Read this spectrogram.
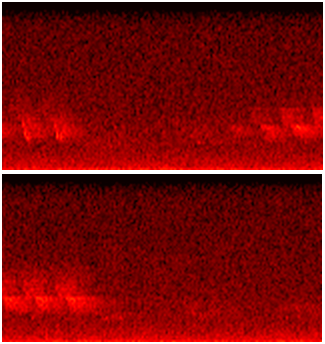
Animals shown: Ovenbird (Seiurus aurocapilla), Red-eyed Vireo (Vireo olivaceus)

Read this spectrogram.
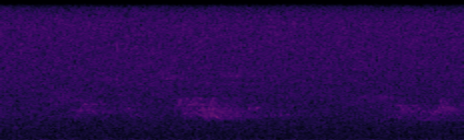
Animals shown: Red-eyed Vireo (Vireo olivaceus)

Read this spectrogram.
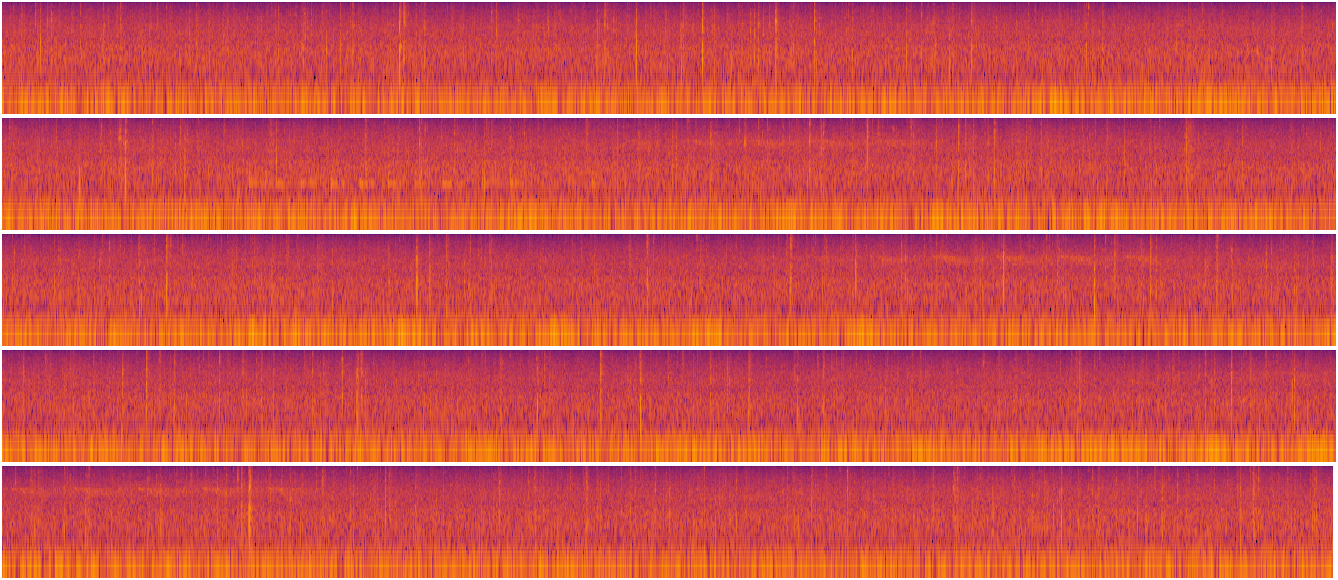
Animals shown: Yellow-bellied Sapsucker (Sphyrapicus varius), Ovenbird (Seiurus aurocapilla)

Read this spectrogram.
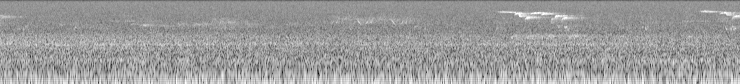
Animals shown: Brown Creeper (Certhia americana), Common Yellowthroat (Geothlypis trichas), Red-eyed Vireo (Vireo olivaceus)

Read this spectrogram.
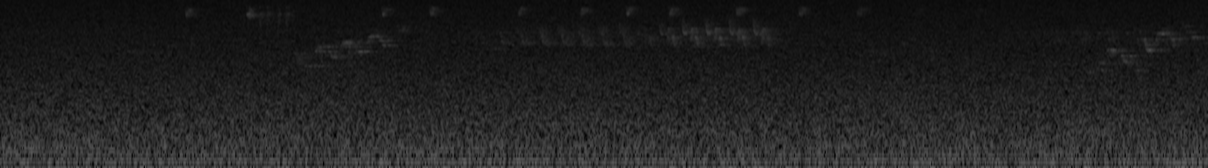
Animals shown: unidentified call, Ovenbird (Seiurus aurocapilla), Swainson's Thrush (Catharus ustulatus)

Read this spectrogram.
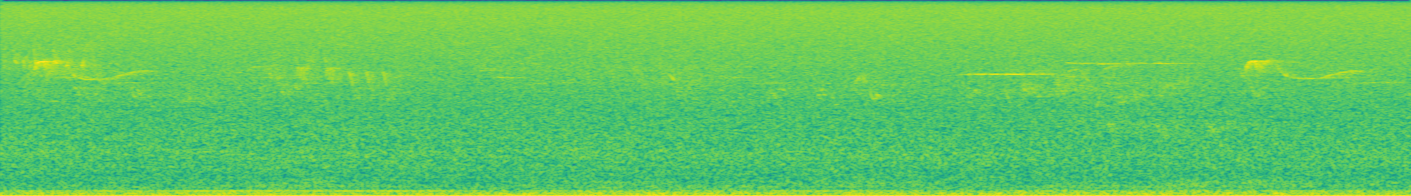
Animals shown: White-throated Sparrow (Zonotrichia albicollis), Mourning Warbler (Geothlypis philadelphia), Eastern Wood-Pewee (Contopus virens)

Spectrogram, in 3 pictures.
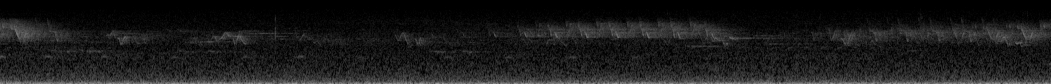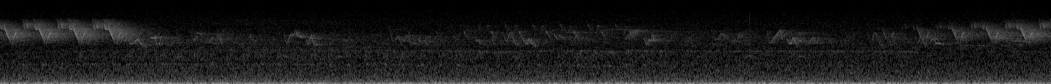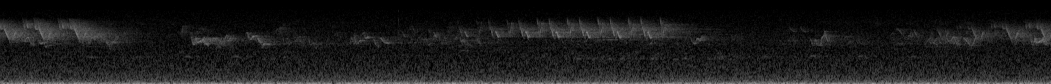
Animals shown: Ovenbird (Seiurus aurocapilla), Pileated Woodpecker (Dryocopus pileatus), American Crow (Corvus brachyrhynchos), Red-eyed Vireo (Vireo olivaceus)

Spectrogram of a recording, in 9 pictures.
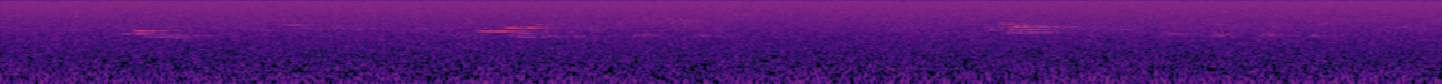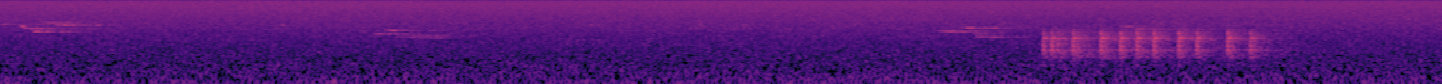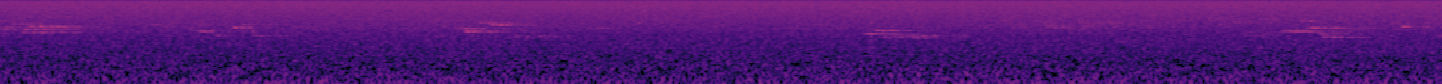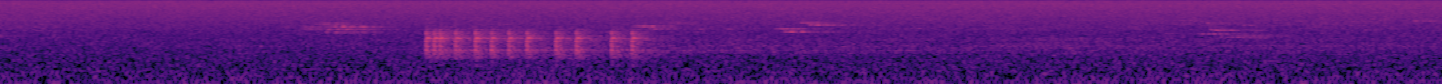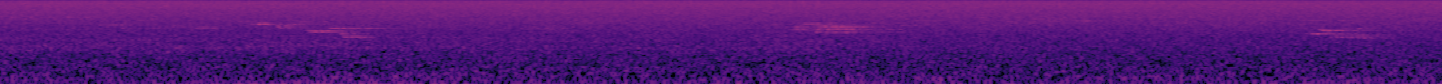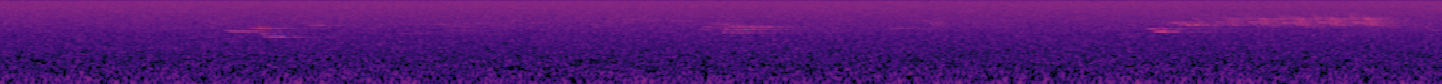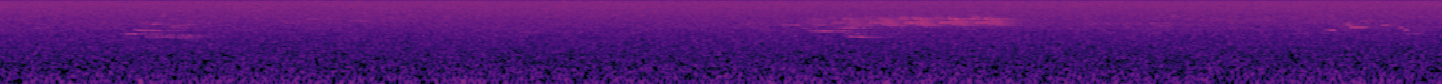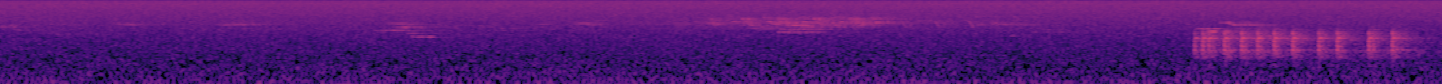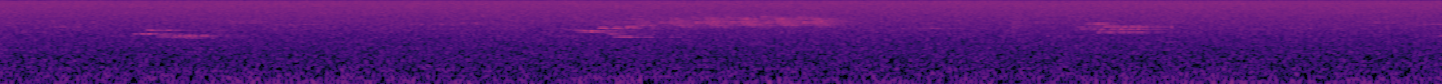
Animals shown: Blue Jay (Cyanocitta cristata), Hermit Thrush (Catharus guttatus), Wood Thrush (Hylocichla mustelina), Ovenbird (Seiurus aurocapilla), Yellow-bellied Sapsucker (Sphyrapicus varius)

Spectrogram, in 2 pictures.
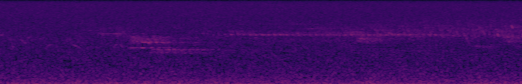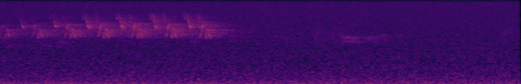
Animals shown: unidentified call, Wood Thrush (Hylocichla mustelina), Hairy Woodpecker (Dryobates villosus), Ovenbird (Seiurus aurocapilla)

